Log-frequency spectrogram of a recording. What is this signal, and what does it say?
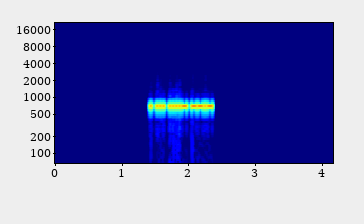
Morse code, heard as a keyed tone, about 52 wpm, 700 Hz. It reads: ES4Q
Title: DXCC-100 Call Signs - 4 Characters - Repeated 2x - 50wpm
